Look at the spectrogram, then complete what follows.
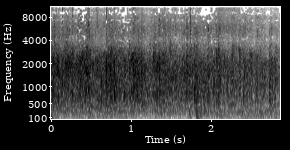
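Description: A church audience applauds steadily at the preacher's call during a Spanish-language service, a dense wash of many hands clapping at an even, sustained level for the whole stretch, with no voices standing out.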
